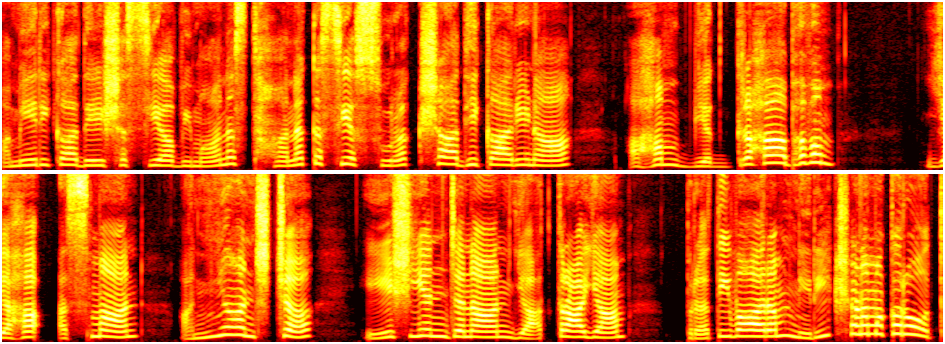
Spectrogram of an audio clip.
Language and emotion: Sanskrit, disgusted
